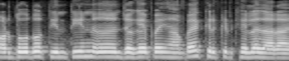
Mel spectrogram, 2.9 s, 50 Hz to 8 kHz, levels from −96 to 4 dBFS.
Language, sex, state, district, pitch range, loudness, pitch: Hindi, female, Bihar, Patna, 190-200 Hz, -14 LUFS, 195 Hz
